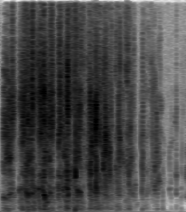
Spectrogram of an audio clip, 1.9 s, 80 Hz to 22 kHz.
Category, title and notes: Sound effects > Experimental
Creature Monster Alien Vocal FX (part 2)-020
Alien, bite, Creature, demon, devil, dripping, fx, gross, grotesque, growl, howl, Monster, mouth, otherworldly, Sfx, snarl, weird, zombie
